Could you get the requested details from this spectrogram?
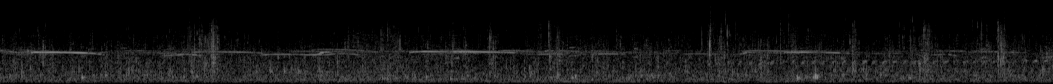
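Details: Migrating Black Scoters courting in spring, mid-April 2014, near Shediac, New Brunswick. Long, plaintive whistles overlap, some slightly falling or wavering at the ends. A flock chorus is heard over splashy water and light static.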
